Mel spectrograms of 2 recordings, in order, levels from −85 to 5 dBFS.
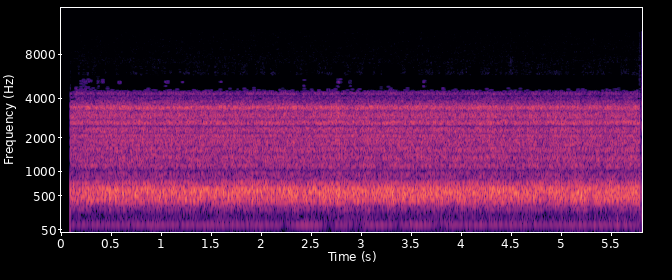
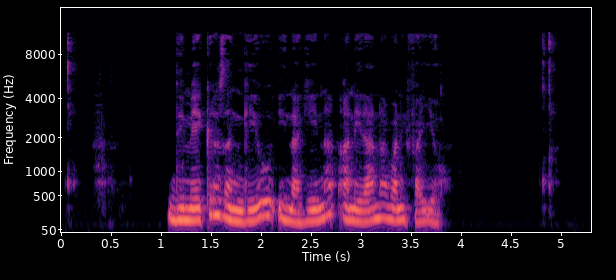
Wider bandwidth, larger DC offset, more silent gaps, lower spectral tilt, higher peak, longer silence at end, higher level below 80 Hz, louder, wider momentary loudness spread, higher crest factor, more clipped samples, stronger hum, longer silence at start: second, 8.4 kHz vs 11.5 kHz; neither; neither; second, -3.5 dB/octave vs -7.5 dB/octave; first, -10 dBFS vs -14 dBFS; second, 0 s vs 0.4 s; about the same, -68 dBFS vs -70 dBFS; first, -23 LUFS vs -27 LUFS; second, 1 LU vs 11 LU; about the same, 14 dB vs 14 dB; neither; neither; about the same, 0.1 s vs 0.05 s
